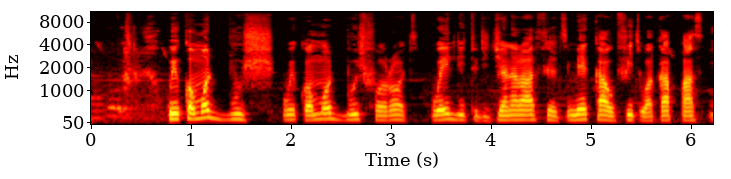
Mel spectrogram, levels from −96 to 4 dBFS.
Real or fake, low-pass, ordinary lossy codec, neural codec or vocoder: real; none; none; none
